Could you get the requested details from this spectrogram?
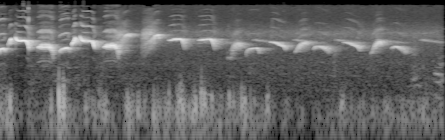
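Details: Chinese hwamei song made of a steady series of loud, clear downslurred whistles repeated about four times a second. The notes fade slightly over the clip, over a faint low background murmur.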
